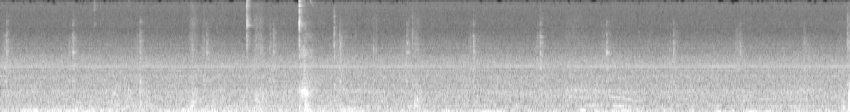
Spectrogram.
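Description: Quiet room tone with a faint steady high whine and a low hum, broken by faint, irregular ticks and one sharper click about four and a half seconds in.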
